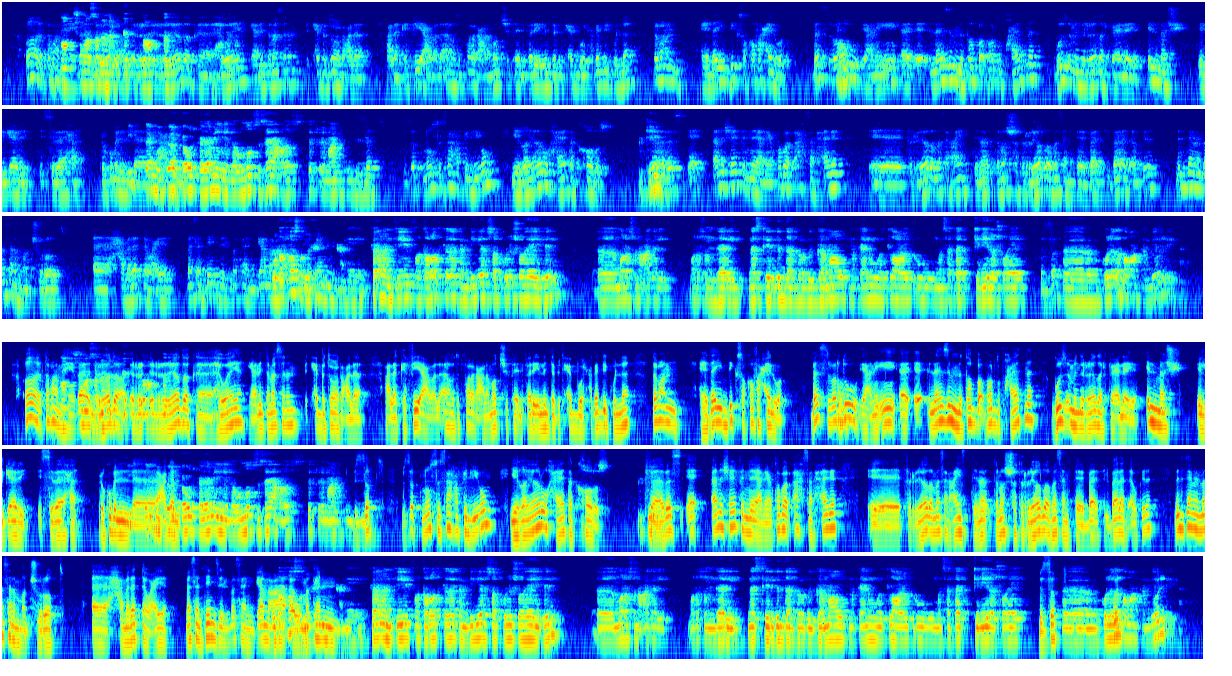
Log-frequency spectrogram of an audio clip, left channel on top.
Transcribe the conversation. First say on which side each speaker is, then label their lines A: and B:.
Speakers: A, on the right; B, on the right.
A: اه طبعا
B: بيتناقشوا
A: هي بقى
B: مثلا
A: الرياضه
B: الاقتراحات
A: الر- الرياضه كهوايه
B: معينة
A: يعني انت مثلا بتحب تقعد على على كافيه او على قهوه تتفرج على ماتش في الفريق اللي انت بتحبه والحاجات دي كلها طبعا هي ده يديك ثقافه حلوه بس برضو
B: أه
A: يعني ايه آه، آه، لازم نطبق برضو في حياتنا جزء من الرياضه الفعليه المشي الجري السباحه ركوب
B: أكيد
A: العجل
B: زي ما قلت لك في أول كلامي لو نص ساعة بس تفرق معاك جدا
A: بالظبط
B: يعني
A: بالظبط نص ساعة في اليوم يغيروا حياتك خالص
B: أكيد
A: فبس إيه، انا شايف ان يعني يعتبر احسن حاجة إيه، في الرياضة مثلا عايز تن- تنشط الرياضة مثلا في ب- في البلد او كده ان انت تعمل مثلا منشورات آه، حملات توعية مثلا تنزل مثلا جامعة
B: وده حصل
A: او مكان
B: لعلمك يعني فعلا في فترات كده كان بيجي يحصل كل شوية ايفنت آه، ماراثون عجل ماراثون جري ناس كتير جدا كانوا بيتجمعوا في مكان ويطلعوا يجروا مسافات كبيرة شوية
A: بالظبط
B: آه، كل
A: كل
B: ده طبعا كان بيفرق
A: كل
B: يعني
